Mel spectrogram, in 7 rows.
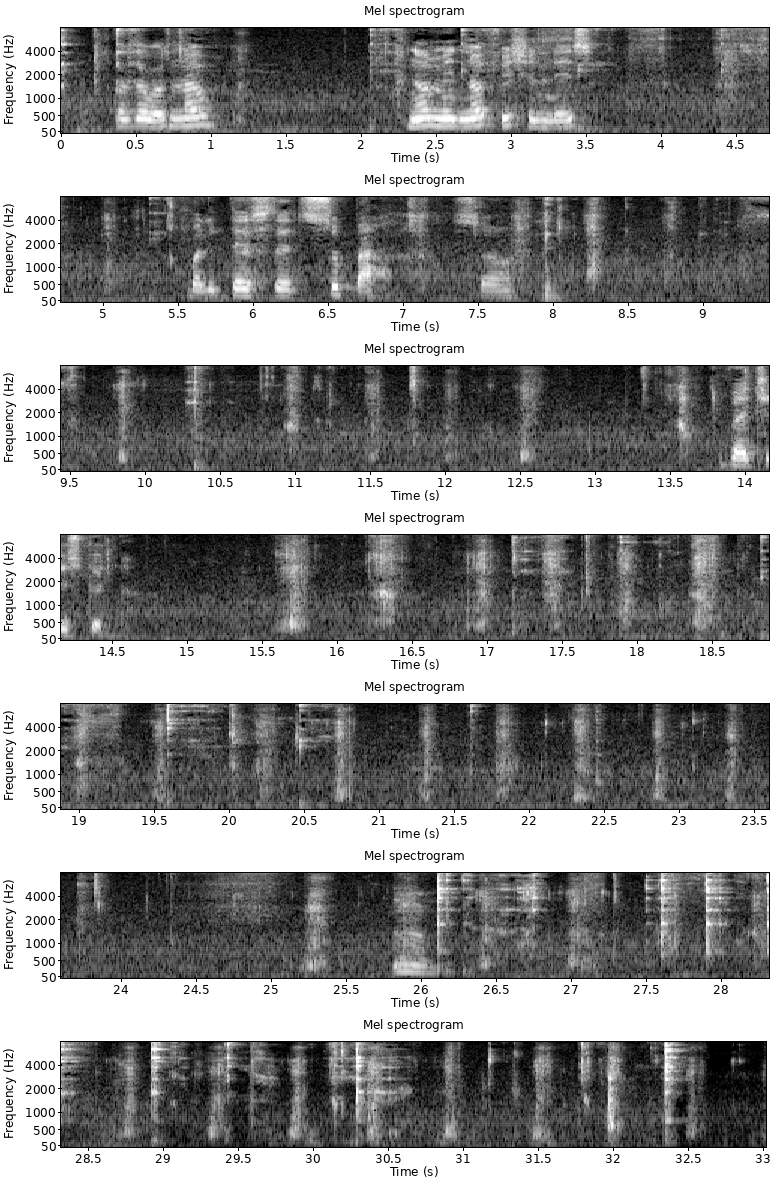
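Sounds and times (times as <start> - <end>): chewing and crunching noodles: 3.7 - 5.6, 6.8 - 13.8, 15.3 - 33.0
person vocal sound: 25.8 - 26.2.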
